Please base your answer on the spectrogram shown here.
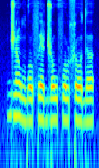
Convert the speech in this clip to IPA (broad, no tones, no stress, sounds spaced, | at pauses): ɖ͡ʐ ə̃ w ŋ ɡ o f e ɖ͡ʐ o w f o w ʂ o d ə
